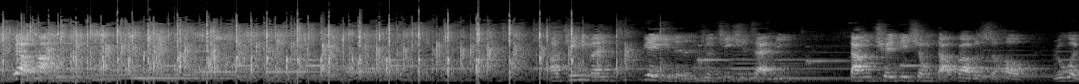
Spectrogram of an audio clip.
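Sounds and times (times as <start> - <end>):
audience applause: 0.0 - 6.4
speech: 6.0 - 10.7.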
